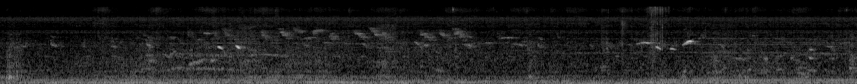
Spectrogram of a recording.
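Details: A female lemon-bellied white-eye gives two brief bursts of high, thin chirps a few seconds apart, over a steady low hum and hiss; these calls are played to stimulate males to sing.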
